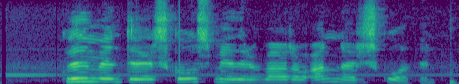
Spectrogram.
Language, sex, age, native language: Icelandic, female, 11, Icelandic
